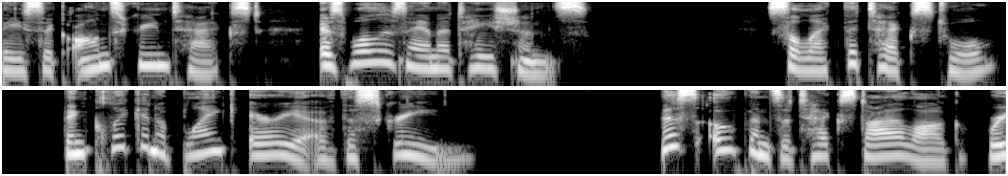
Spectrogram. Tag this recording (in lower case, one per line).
speech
